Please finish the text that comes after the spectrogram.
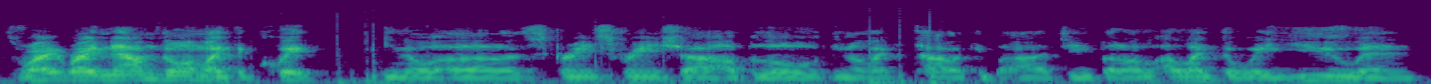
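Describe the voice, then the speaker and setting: Male guest, bright forward voice, relaxed, halting with fillers, muffled recording. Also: mid-range voice, a little hiss or hum. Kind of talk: casual chat.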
